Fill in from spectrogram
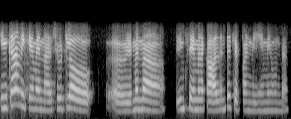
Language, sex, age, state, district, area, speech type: Telugu, female, 18-30, Telangana, Adilabad, rural, conversation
